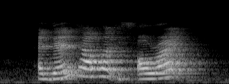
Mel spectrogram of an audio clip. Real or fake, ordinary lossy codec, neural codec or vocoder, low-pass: real; none; none; 7.2 kHz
